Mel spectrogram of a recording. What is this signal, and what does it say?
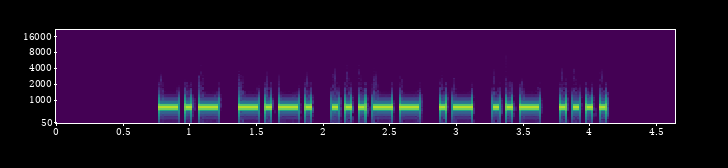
Morse code, heard as a keyed tone, about 23 wpm, 700 Hz. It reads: KC3AUH
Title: Speed Racing - USA 2x3 Call Signs 20wpm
